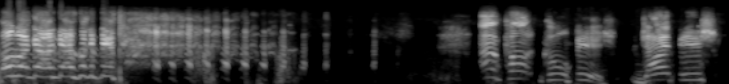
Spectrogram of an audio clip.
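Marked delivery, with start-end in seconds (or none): 0.1-1.2 high, loud thrilled exclamation; excited. Retold or imitated. To viewers showing off a big fish, thrilled and loud. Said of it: "Then you can go". 1.2-2.9 breathy laugh. Real, not acted. Laughing after the excited quote.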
